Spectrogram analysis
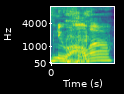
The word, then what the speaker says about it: Nuala: Nala? I don't know. Nibadabada. It's Nuala, I think is how you say That it. one. Okay. Yes. Koala. Okay. No, Lady not Koala.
